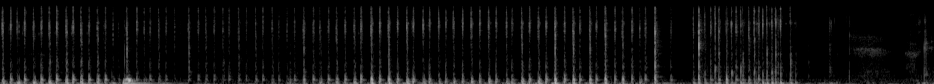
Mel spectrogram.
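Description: A slim, white-keyed, Apple-style wireless keyboard with an aluminium body is held upright near the mic while fingertips and nails tap its plastic keys very quickly. The result is a dense, rapid stream of short, dry clicks with a low, hollow thump under each tap, plus a loud knock just after the first second. Near the end the tapping briefly turns into a brighter, rattling flurry, then stops and gives way to faint soft rustling.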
